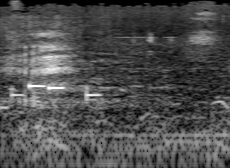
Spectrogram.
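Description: A quick run of short electronic beeps at a few different pitches from a mobile phone, over faint background chatter.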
